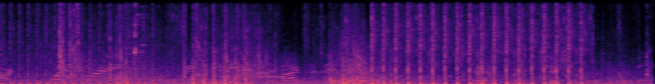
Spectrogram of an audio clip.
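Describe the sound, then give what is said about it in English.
Rapid automatic gunfire in a military shooter video game: a long stretch of fast bursts, first continuous, then broken and intermittent, then another sustained rattling burst before it trails off. Loud and sharp throughout. “Oh, I'm already taking fire.”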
